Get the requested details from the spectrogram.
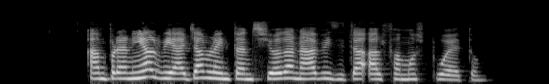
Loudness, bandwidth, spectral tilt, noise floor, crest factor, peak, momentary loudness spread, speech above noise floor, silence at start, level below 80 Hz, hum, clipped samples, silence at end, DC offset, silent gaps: -15 LUFS; 7.6 kHz; -4 dB/octave; under -90 dBFS; 16 dB; 0 dBFS; 9 LU; over 75 dB; 0.9 s; -64 dBFS; none; under 0.1%; 0.65 s; under 0.1%; none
